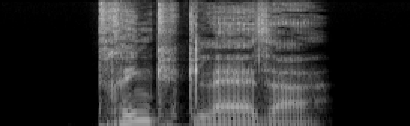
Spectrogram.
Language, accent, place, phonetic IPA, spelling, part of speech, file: German, Germany, Berlin, [ˈtʁɪŋkˌɡlɛːzɐ], Trinkgläser, noun, De-Trinkgläser.ogg
- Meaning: nominative/accusative/genitive plural of Trinkglas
